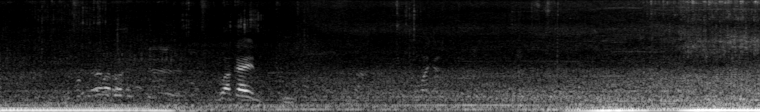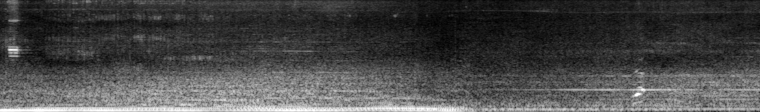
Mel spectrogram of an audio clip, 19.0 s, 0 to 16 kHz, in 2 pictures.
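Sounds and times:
road roller diesel engine rumbling: 0.0s - 19.0s.

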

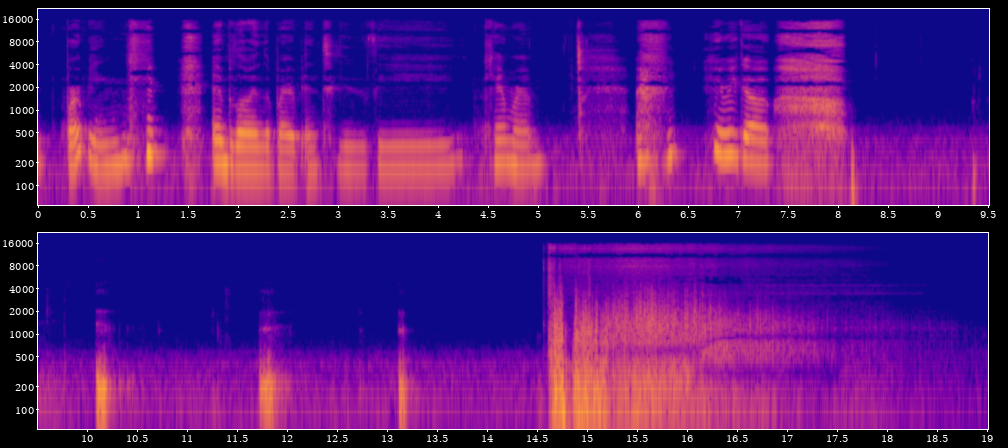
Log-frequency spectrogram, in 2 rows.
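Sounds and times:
woman burping: 10.1s - 10.4s, 11.7s - 12.1s
breathy blow through lips: 14.6s - 18.7s.

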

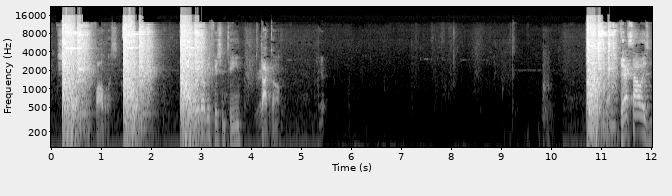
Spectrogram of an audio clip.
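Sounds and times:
gunshot with echo: 1.5s - 3.2s, 10.7s - 11.4s.

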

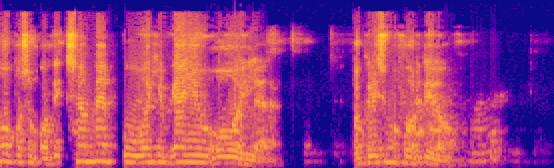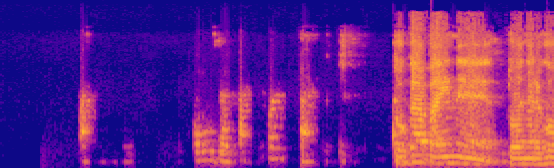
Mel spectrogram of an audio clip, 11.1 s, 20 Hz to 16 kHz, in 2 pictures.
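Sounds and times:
man speaking: 0.0s - 3.0s, 3.6s - 4.7s, 9.5s - 11.0s.

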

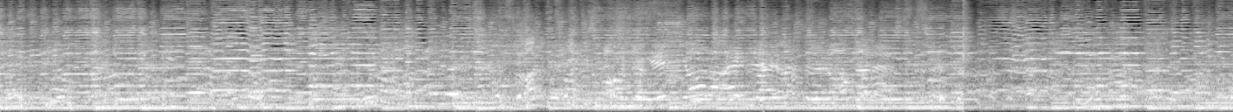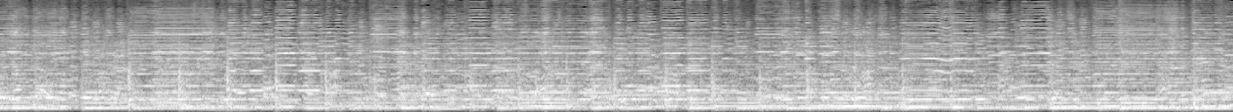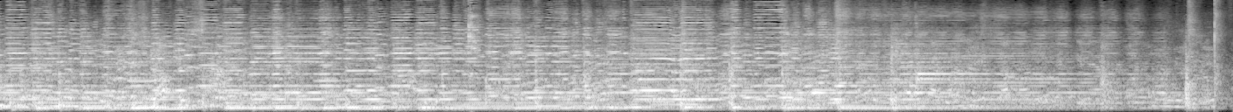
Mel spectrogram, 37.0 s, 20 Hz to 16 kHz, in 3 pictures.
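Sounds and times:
acoustic guitar strumming: 0.0s - 36.8s
fiddle playing tune: 0.0s - 36.9s.

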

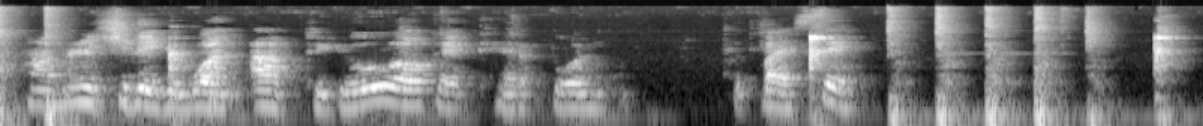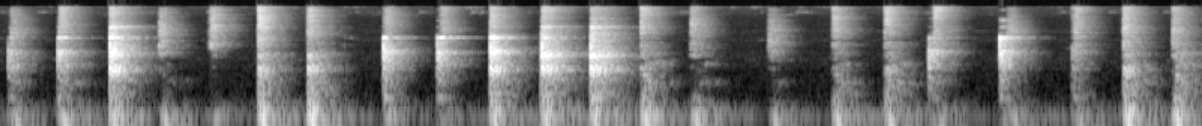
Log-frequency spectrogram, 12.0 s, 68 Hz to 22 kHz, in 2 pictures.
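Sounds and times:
pestle pounding in stone mortar: 0.0s - 1.0s, 4.0s - 12.0s.

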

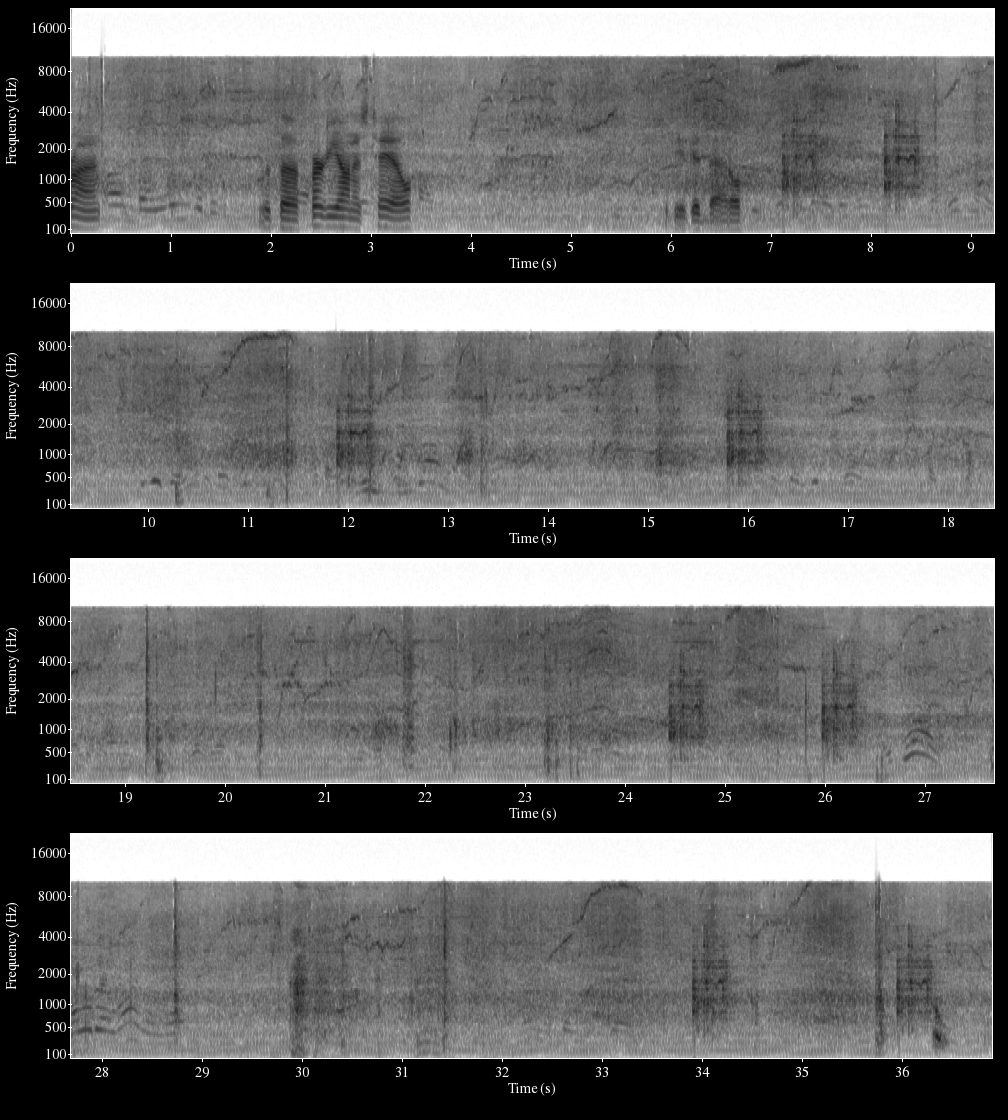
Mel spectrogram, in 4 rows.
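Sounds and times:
electric rc car motors whining: 0.0s - 36.9s.

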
